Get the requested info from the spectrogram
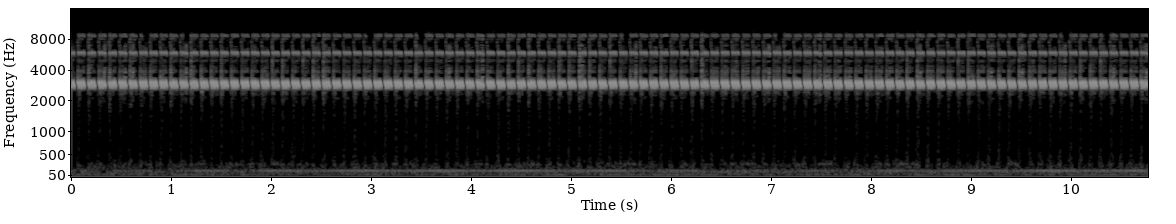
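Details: A long-tailed tree cricket trills without a break. Its bright, high note throbs in fast, regular beats, and only a weak low hum lies in the background.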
